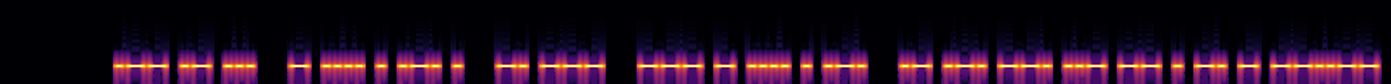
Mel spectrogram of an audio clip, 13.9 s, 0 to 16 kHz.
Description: Morse code, heard as a keyed tone, about 22 wpm, 700 Hz. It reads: WAS THERE NO OTHER ARGUMENT,
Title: Sentences from Top 1400 Words 22wpm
